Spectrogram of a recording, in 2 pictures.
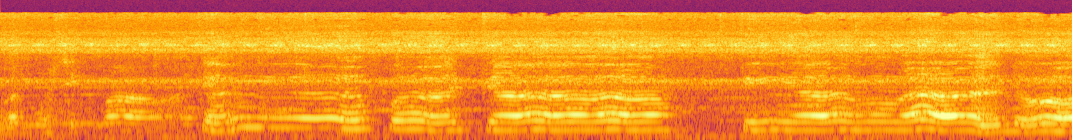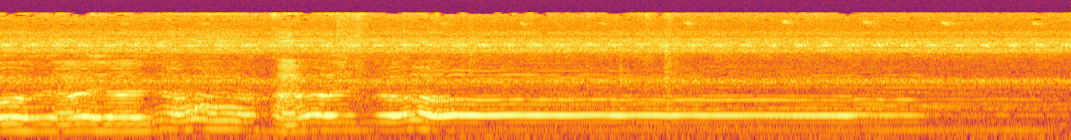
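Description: A man singing unaccompanied, his line wavering and bending in pitch, then holding one long steady note for the last couple of seconds.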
